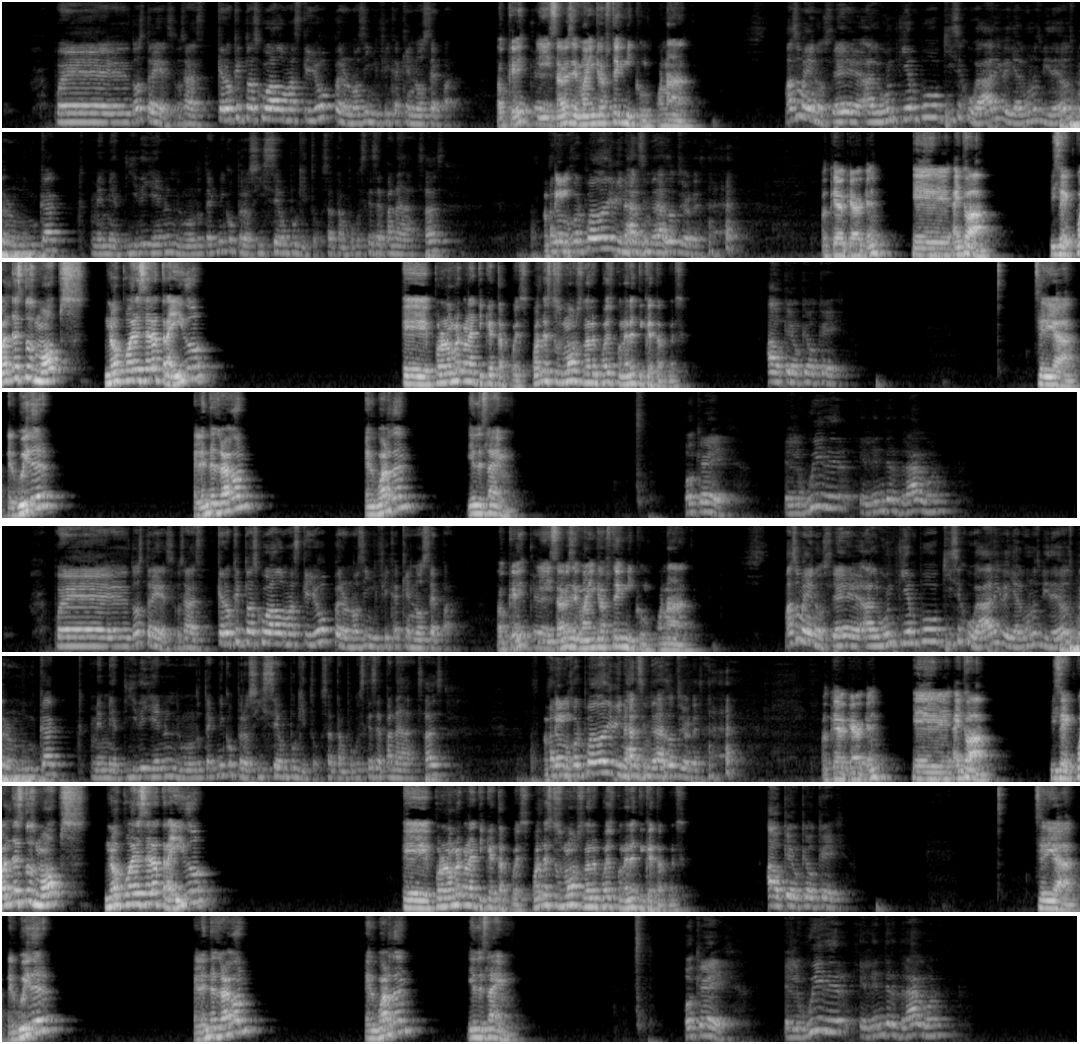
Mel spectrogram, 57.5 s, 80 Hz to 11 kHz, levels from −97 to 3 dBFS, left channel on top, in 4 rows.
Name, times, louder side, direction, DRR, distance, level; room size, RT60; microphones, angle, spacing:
voice 1, 0.7-6.0 6.8-7.7 10.4-15.1 15.6-20.3 21.6-24.2 38.9-39.9 52.2-52.8 53.5-55.7, right 1 dB, 90° right, 0.8 m, -33 dB
voice 2, 6.6-9.2 21.7-21.9 25.3-26.1 26.5-27.5 28.3-29.8 30.1-31.4 34.1-37.8 42.5-43.8 45.7-46.4 48.0-48.5 49.3-49.9, left 2 dB, 55° left, 0.9 m, -25 dB
3.7 x 3.0 x 2.7 m
head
